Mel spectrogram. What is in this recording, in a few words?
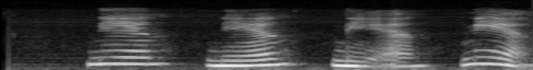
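"Nian", Chinese syllable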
